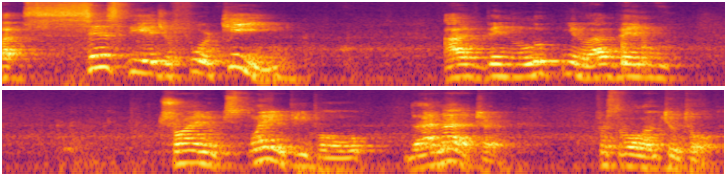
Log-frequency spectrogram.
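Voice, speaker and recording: Over noticeable background noise and audible room echo, a fairly high-pitched man speaks fairly slowly with lively intonation and long, frequent pauses. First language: Bosnian. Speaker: genocide survivor and academic. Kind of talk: panel discussion. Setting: panel with audience, streamed. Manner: casual, animated; halting.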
